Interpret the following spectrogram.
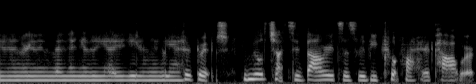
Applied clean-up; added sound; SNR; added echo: neural diffusion model UNIVERSE++.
